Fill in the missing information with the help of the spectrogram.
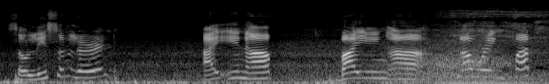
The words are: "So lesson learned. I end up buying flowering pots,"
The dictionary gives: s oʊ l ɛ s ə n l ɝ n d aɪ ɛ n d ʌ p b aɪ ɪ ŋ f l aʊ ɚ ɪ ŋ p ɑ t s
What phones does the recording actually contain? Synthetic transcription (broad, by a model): s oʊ l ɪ s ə n l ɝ n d aɪ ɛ n ʌ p b aɪ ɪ ŋ f l aʊ ɚ ɪ ŋ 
